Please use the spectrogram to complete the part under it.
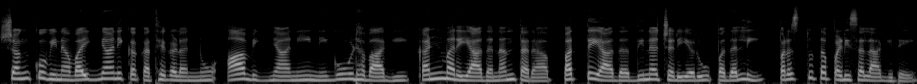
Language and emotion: Kannada, neutral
